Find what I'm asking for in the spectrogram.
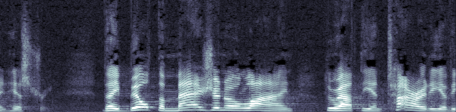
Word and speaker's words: Maginot: Maginot. That's how you pronounce it. It's French.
